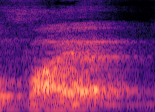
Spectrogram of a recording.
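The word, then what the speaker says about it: fire: इसको हम फीरे नहीं बोलेंगे। इसको वीरे नहीं बोलेंगे। इसको हीरे नहीं बोलेंगे। इसको फायर वायर और हायर बोलते हैं।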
